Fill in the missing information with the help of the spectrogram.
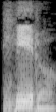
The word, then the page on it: giro: Spanish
